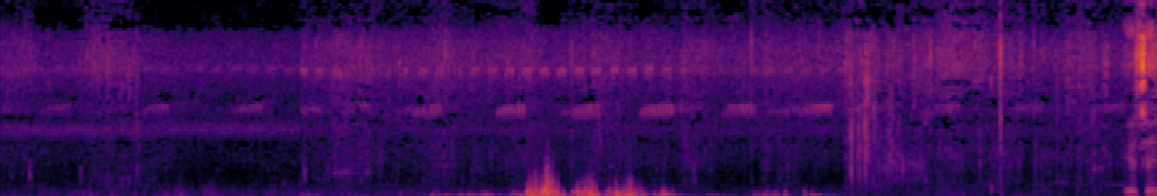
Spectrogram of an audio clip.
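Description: Faint insect chirping in a regular pulse of about two a second. About four seconds in, a low rumbling gust of wind buffets the microphone.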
